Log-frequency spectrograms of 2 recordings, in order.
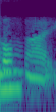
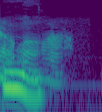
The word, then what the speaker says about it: Umma: U-M-M? – Umma, yeah, Umma.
